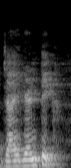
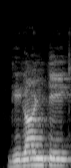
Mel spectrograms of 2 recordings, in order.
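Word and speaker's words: gigantic: जाइगेंटिक। क्या बोलेंगे इसको? जाइगेंटिक। ठीक है? इसको गिगंटिक या इस तरीके से पढ़ने से बचें।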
